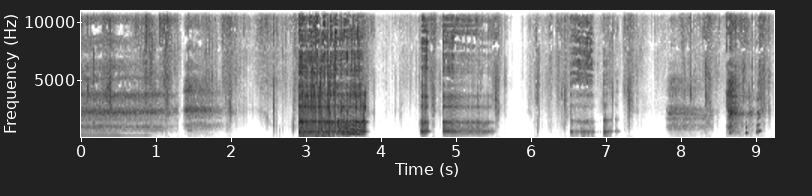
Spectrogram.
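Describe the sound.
A loud, rough burp, forced out during a close face squeeze, bursts out for about a second between softer breathy vocal sounds and quiet mouth noises.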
